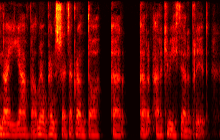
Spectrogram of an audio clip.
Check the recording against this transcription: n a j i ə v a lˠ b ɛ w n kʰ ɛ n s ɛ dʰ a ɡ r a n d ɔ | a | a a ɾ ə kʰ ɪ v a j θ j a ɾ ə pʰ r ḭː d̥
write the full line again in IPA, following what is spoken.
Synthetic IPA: n a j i a v a lˠ m ɛ w n pʰ ɛ n s ɛ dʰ a ɡ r a n d ɔ | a | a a ɾ ə kʰ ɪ v e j θ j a ɾ ə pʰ r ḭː d̥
